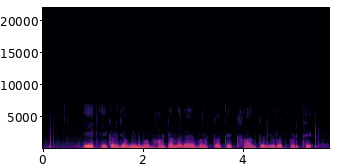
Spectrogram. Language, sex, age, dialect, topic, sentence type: Chhattisgarhi, male, 18-24, Northern/Bhandar, agriculture, question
